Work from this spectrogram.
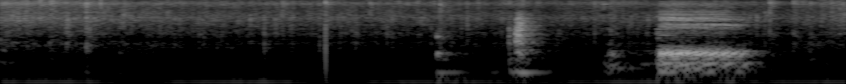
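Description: Onion hitting hot oil with curry leaves, green chillies and mustard seeds in a kadai, a loud burst of sizzling after quieter frying crackle and a few stirring scrapes, no talk.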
